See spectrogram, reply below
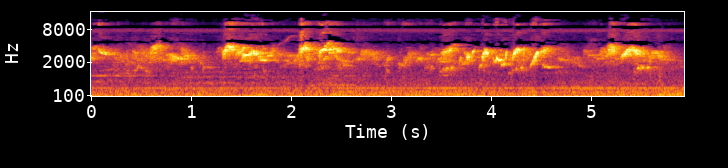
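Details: Wild-caught red-whiskered bulbul with strong fighting quality: bursts of bright, chattering warbled phrases, quick slurred notes rising and falling, coming in waves every second or so over a steady high electrical whine.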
